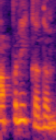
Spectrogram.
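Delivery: ordinary delivery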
